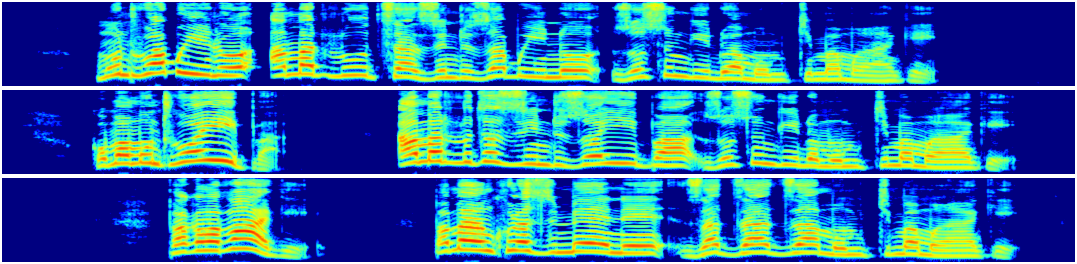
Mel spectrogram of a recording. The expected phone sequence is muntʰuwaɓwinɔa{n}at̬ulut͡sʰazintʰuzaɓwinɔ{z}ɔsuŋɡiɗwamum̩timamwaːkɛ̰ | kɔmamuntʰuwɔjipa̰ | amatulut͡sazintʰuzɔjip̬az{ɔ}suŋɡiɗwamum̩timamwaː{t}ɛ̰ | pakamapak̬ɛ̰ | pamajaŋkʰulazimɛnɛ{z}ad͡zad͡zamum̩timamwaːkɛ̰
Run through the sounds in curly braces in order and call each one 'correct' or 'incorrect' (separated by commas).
incorrect, correct, correct, incorrect, correct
